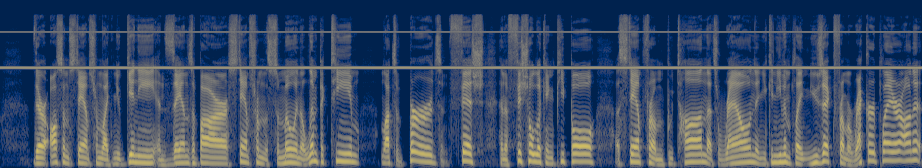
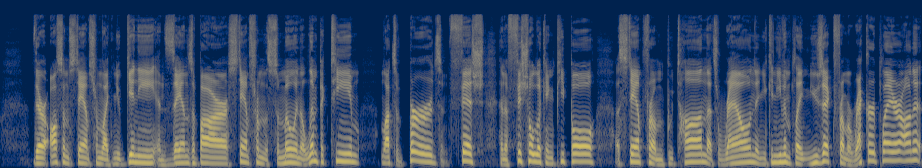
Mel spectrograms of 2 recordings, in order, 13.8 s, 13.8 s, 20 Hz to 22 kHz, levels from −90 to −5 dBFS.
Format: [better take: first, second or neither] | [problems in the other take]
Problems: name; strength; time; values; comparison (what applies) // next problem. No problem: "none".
second | high-pitched whine; loud; throughout; 4 kHz, 5 dB below the speech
